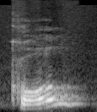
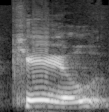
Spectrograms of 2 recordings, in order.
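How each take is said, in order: First: The name is said with an 'oh' vowel. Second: The name is said with an 'ay' vowel. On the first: This is how most people say it. "Most people pronounce it Cole" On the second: This is how someone who knew him said it. "Mason calls him"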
